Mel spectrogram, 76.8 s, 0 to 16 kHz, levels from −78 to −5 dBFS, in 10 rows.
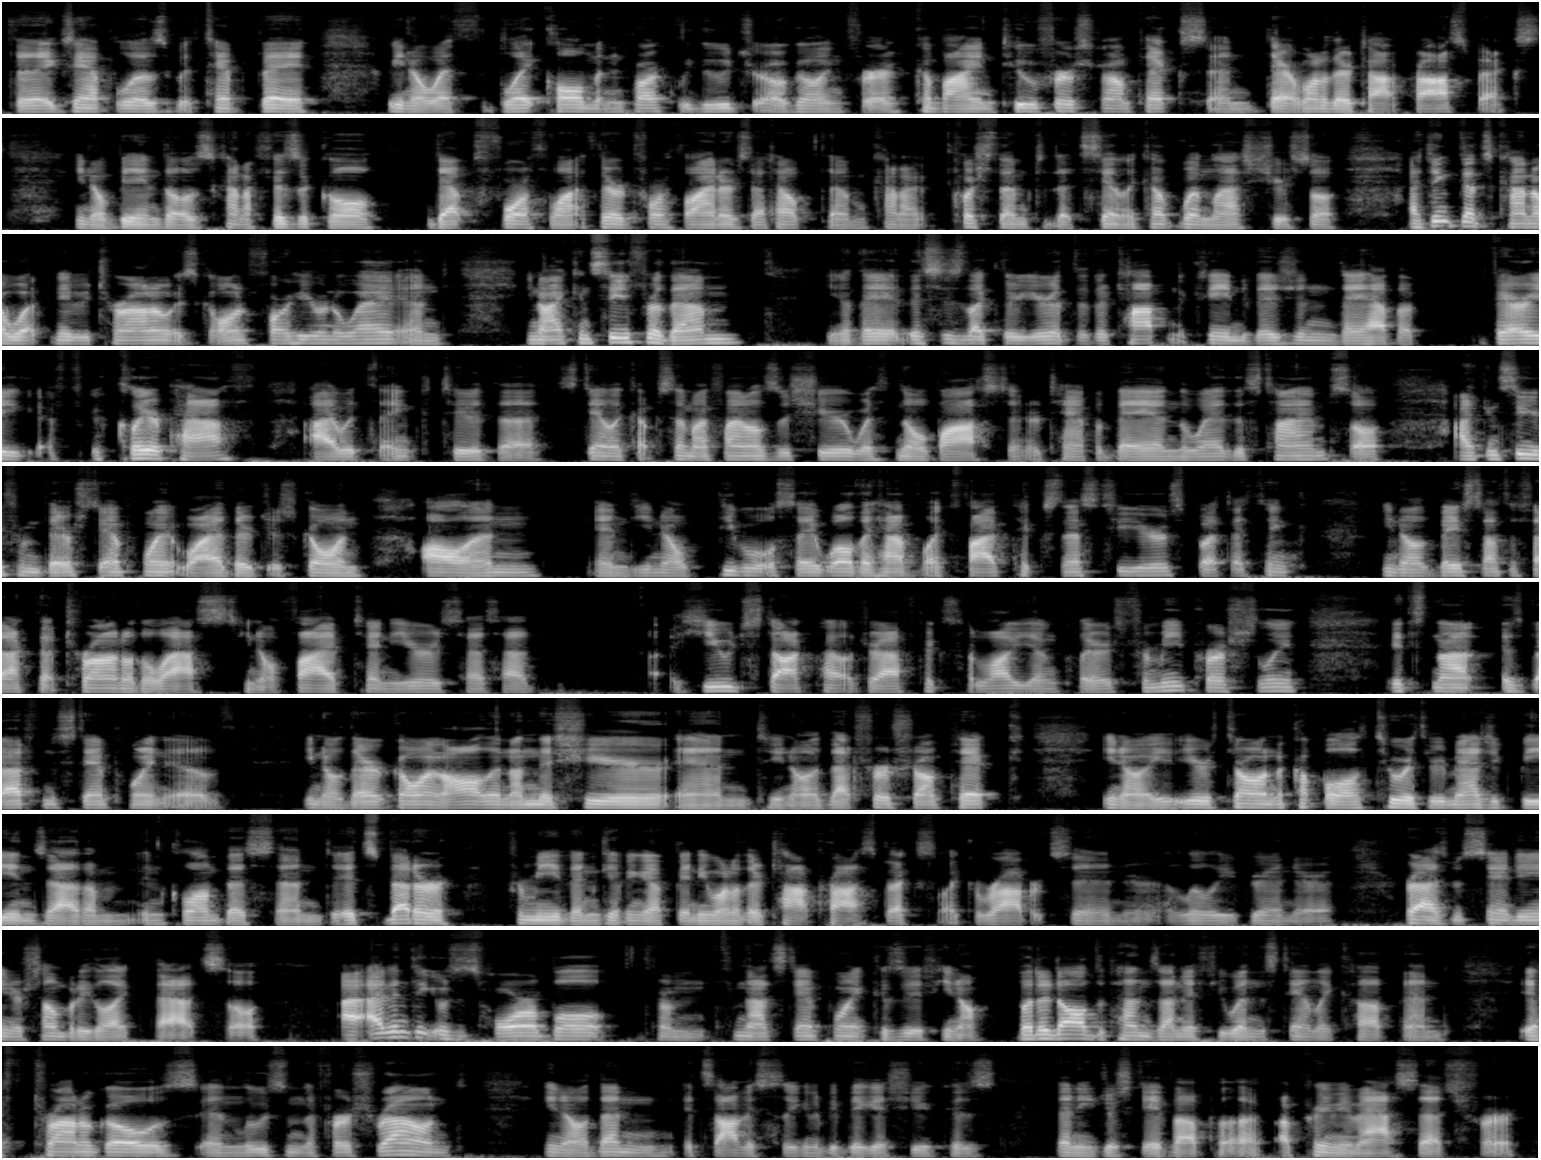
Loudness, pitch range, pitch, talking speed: -23 LUFS, 95-105 Hz, 100 Hz, 245 wpm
